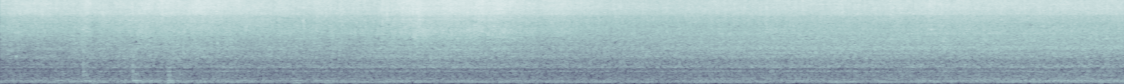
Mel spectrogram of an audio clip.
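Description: Tomato and kasuri methi masala sizzling steadily in oil in a nonstick frying pan on a gas burner, the oil spitting and bubbling with the splash of water just added.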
